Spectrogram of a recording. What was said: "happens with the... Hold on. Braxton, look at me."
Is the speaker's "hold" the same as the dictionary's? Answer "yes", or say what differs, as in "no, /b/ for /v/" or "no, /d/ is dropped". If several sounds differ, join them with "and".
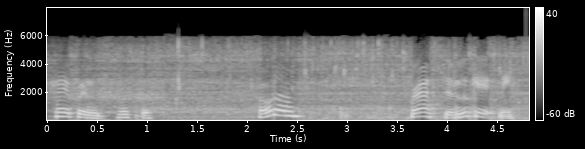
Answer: no, /l/ is dropped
